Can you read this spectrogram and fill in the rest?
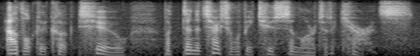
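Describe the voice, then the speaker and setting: A man voicing a scholarly, fussy pony food critic with a grave, measured manner, on a dull lo-fi recording. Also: lowish voice, pushed and bright, voice pushed down. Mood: grave, critical.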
